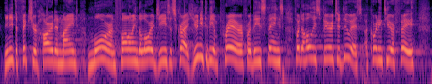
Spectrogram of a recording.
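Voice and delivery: ordinary delivery

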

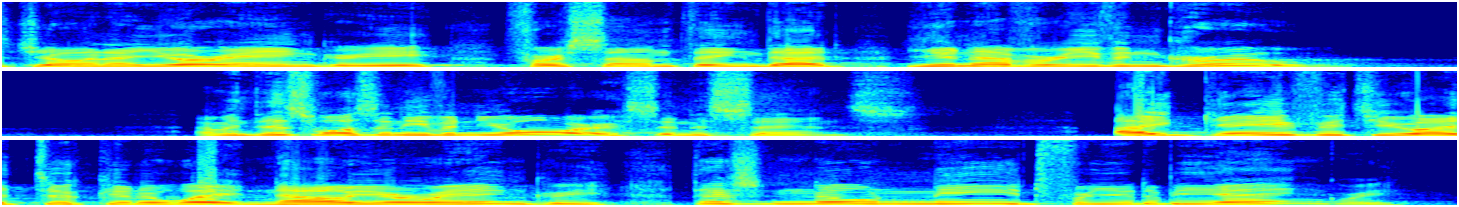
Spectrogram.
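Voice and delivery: high, loud pleading rebuke as God; God rebuking Jonah. Acted. God to Jonah, a loud, high, pressing rebuke.

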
